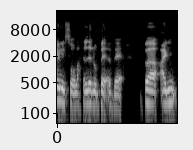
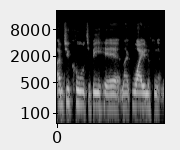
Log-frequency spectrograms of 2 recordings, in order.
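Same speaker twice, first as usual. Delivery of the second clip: bored, too-cool, super deadpan monotone, flat pitch; 4 dB quieter than usual. Showing the other side of a stage style: super deadpan. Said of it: "super, super deadpan".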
